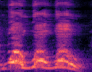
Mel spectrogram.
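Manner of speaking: high-pitched pleading to slow down; mock alarmed protest. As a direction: fend off an angry wife, hammed-up. Protesting to furious wife.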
